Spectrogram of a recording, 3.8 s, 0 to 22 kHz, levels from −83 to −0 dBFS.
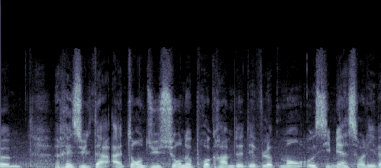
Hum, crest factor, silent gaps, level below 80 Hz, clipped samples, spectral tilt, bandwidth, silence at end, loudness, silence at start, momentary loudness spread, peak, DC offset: none; 16 dB; none; -54 dBFS; under 0.1%; -4.5 dB/octave; 15.5 kHz; 0 s; -19 LUFS; 0 s; 3 LU; -2 dBFS; 0.2%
